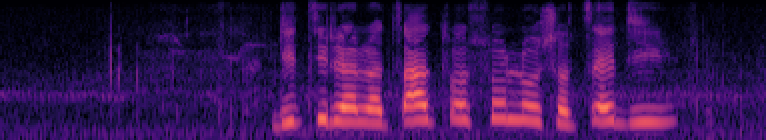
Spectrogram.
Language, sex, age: Tswana, female, 31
